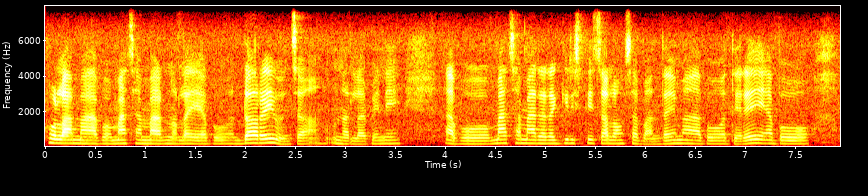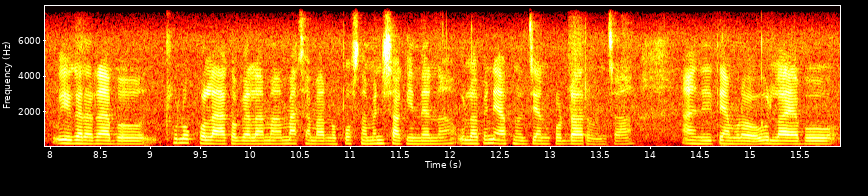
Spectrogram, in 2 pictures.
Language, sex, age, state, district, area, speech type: Nepali, female, 45-60, West Bengal, Alipurduar, urban, spontaneous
